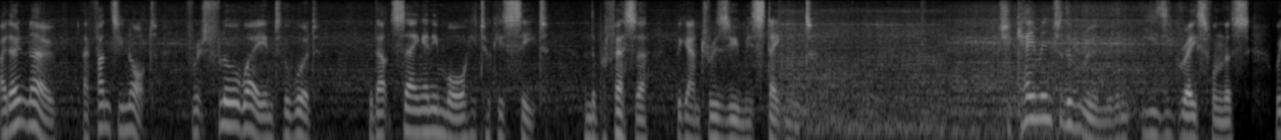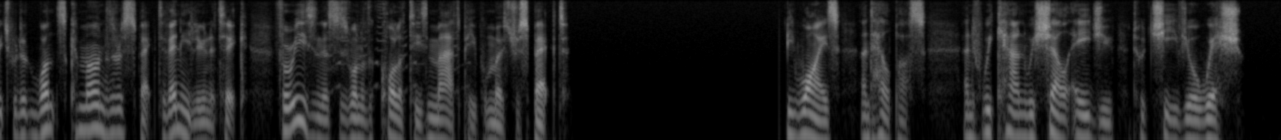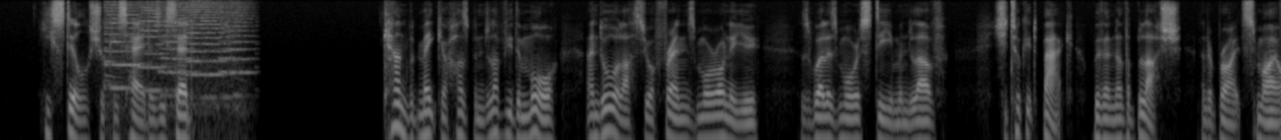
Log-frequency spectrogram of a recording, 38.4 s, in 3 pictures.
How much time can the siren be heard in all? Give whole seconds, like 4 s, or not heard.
not heard.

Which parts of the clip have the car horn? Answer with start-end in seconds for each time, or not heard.
16.1-17.6, 26.6-28.2.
